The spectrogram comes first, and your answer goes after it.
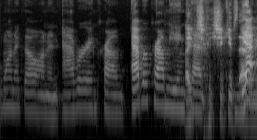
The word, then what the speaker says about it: Abercrombie: But the whole Abercrombie and Kent story seems like, something out of an old book.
